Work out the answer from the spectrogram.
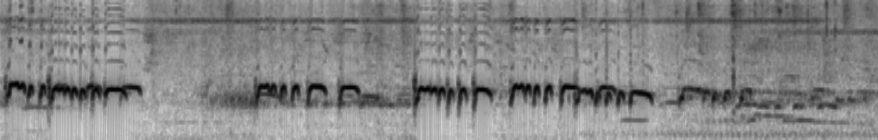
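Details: Lively song of a zebra dove, known locally as perkutut, meant as a tutor recording for training birds: five bursts of rapid, tremulous cooing notes about a second apart, the last one softer and trailing off.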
